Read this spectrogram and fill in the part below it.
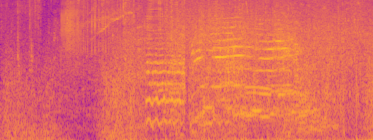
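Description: A huge mechanical creature screeches loudly with metallic cries.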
